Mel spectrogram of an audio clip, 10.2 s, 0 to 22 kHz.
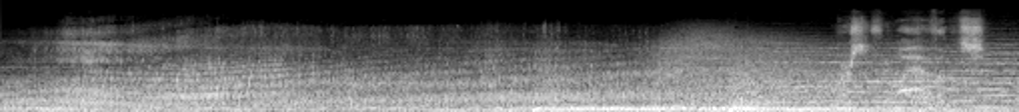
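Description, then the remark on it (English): A propeller airplane drones steadily and loudly from start to finish, a dense, continuous engine roar with a throbbing hum that swells slightly midway, as it flies through a pass at an altitude of 23,570 feet. “As the plane flew through the pass and crested that momentous divide, we beheld a limitless, tempest-scarred plateau”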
